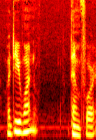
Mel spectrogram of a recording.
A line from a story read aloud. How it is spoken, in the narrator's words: asked her sister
